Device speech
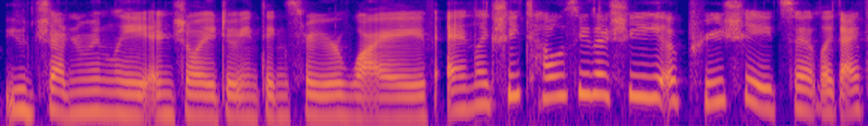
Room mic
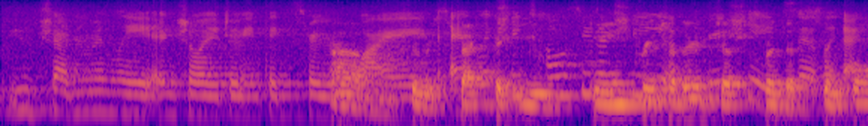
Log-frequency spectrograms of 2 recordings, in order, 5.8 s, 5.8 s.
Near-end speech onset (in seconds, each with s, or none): 2.2 s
